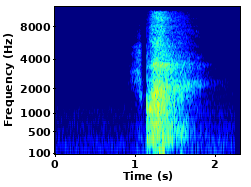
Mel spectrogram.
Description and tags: Jumping into water.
